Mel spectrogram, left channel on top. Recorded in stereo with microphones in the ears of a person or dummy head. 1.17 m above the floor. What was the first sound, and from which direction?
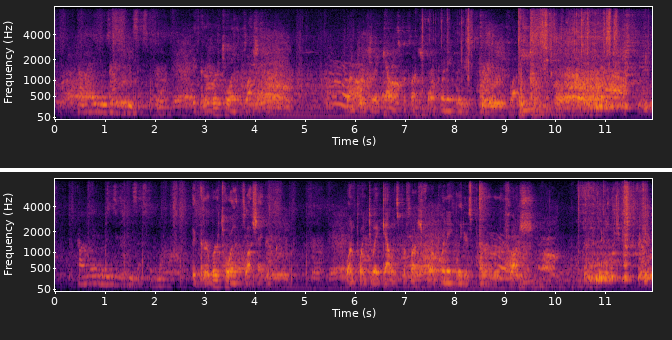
A man speaking, 55° right (ahead or behind).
